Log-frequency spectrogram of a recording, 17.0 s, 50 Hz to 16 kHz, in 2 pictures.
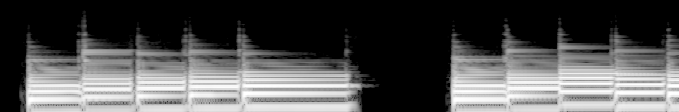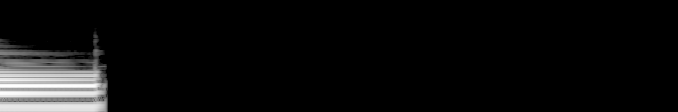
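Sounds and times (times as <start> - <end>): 
bass playing a chromatic approach: 0.4 - 4.5, 5.7 - 9.8.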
